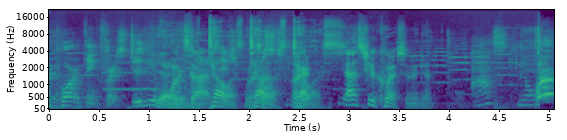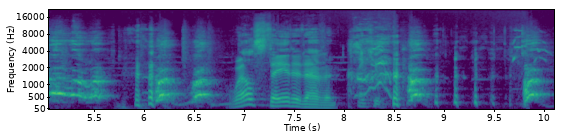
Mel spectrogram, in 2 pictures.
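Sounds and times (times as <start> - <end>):
speech: 0.1 - 9.0
dog barking: 4.9 - 6.8, 8.3 - 9.0, 9.7 - 10.0
laughter: 5.7 - 6.6, 8.0 - 10.0.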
